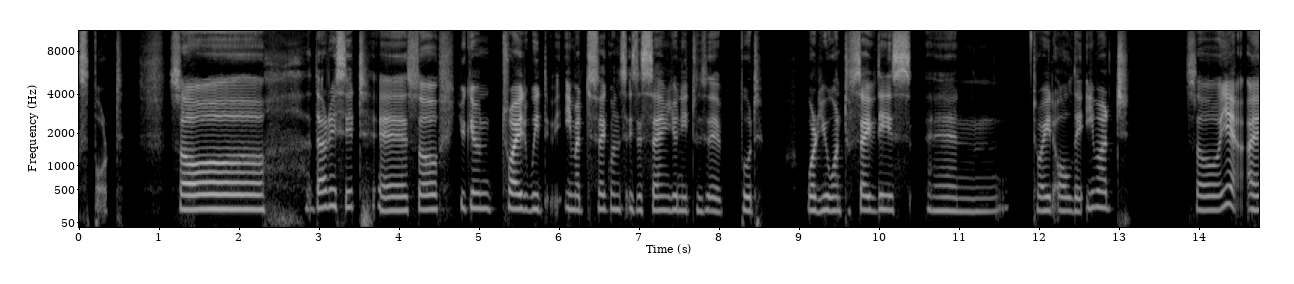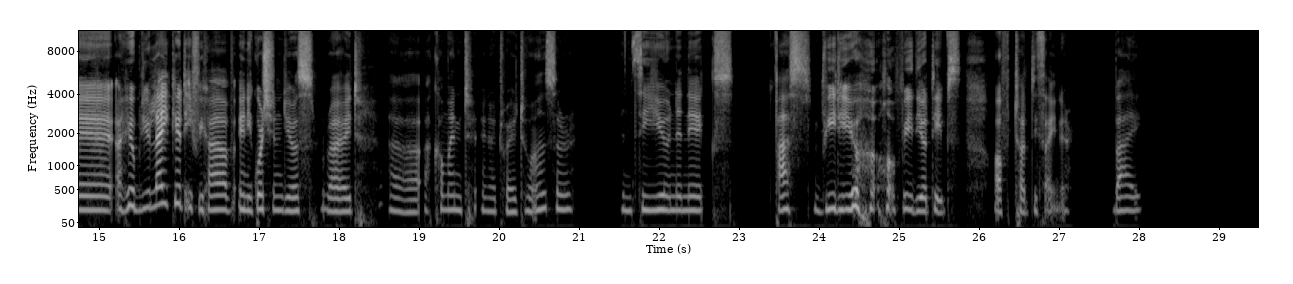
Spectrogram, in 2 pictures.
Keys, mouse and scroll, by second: 0.6 click, 2.3-4.5 drag, 5.4 click, 6.3 click, 7.6 click, 10.0 click, 10.6 click, 11.2 click, 12.3 click, 13.1-14.2 drag, 14.3-15.6 drag.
